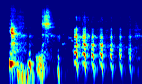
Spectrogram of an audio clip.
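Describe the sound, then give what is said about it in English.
A dog lets out a rapid series of distressed, honking snorts, fairly loud, the bursts coming in a quick, steady rhythm after a few rougher gasps. “Your dog gonna be okay? Yeah, I don't know what's going on over there.”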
